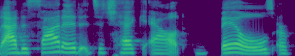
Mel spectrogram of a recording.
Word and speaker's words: Bealls: I was on my way to Target when I decided to check out Bells or Bills instead. It's spelled Bealls.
